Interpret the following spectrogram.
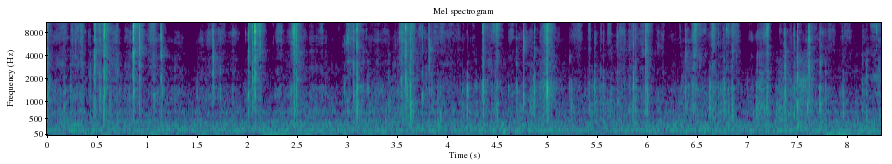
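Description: Folded origami paper rustling and crinkling, with scattered small sharp clicks, as hands tuck the last flaps of a modular paper cube into their pockets.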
